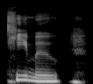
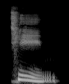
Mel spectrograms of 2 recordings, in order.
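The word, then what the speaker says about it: Temu: Super Bowl ads and the intended pronunciation is timu rather than sounding like team what that's Did you didn't you hear it in the Super Bowl ad.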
